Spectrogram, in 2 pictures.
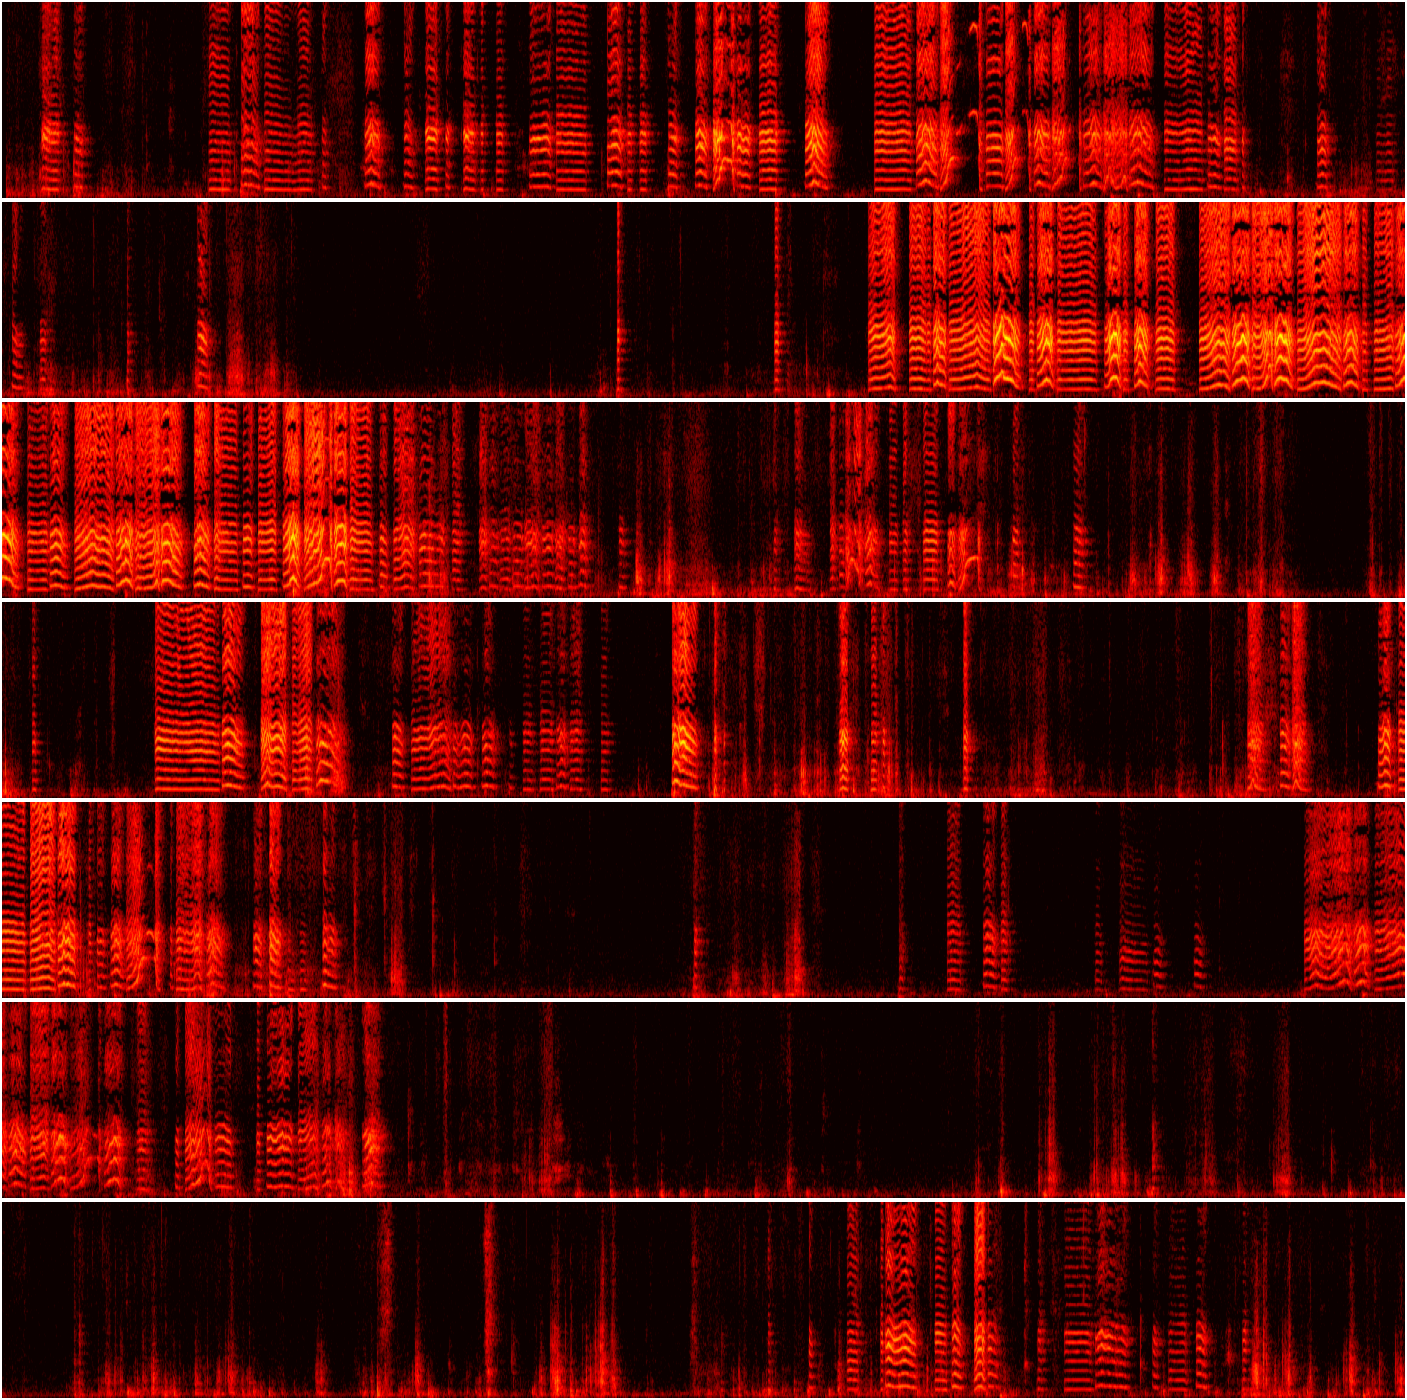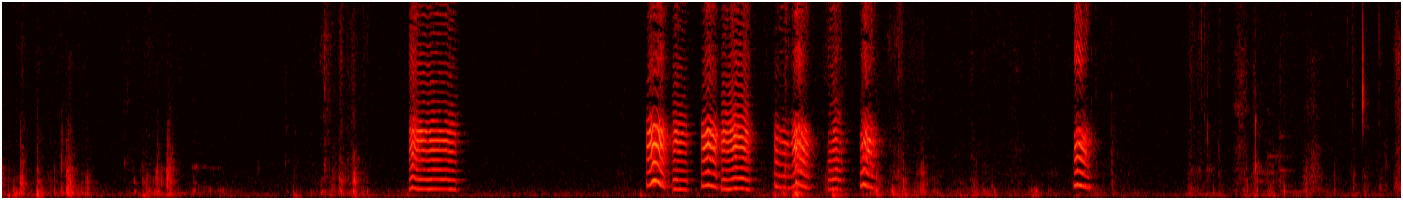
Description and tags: Our dog was playing with one of these squeaky toys.
puppy, dog, field-recording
